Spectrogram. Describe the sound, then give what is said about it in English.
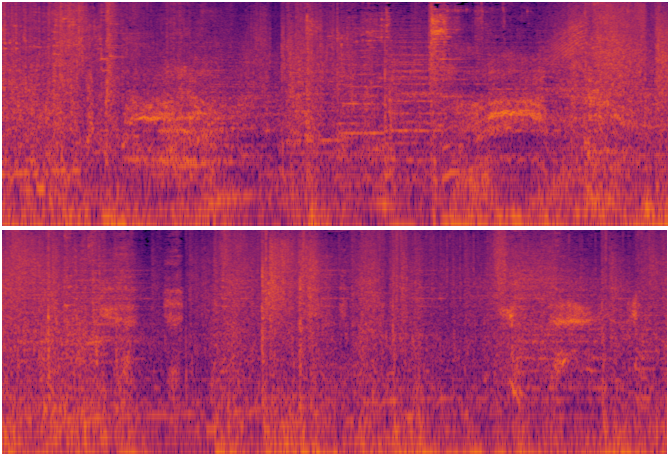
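Harsh, guttural orc screams and growls from the video game World of Warcraft, loud and repeated over twenty seconds, layered with constant crashing, clattering battle noise and no clear speech. “You heard that guttural sound. That's World of Warcraft, and those are the sound of the orcas. Orcs.”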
